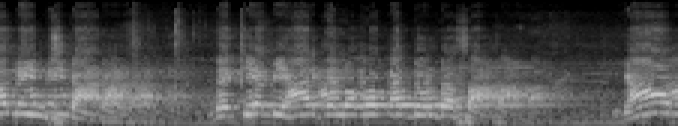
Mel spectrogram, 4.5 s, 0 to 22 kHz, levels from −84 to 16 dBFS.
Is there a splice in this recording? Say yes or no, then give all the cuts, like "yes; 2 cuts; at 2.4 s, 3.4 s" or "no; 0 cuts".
no; 0 cuts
